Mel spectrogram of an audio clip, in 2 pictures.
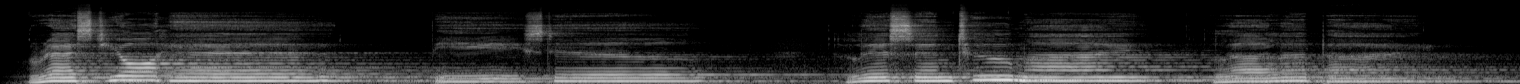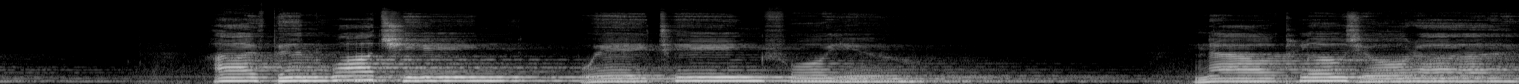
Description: Lullabye; Stork Lullabye

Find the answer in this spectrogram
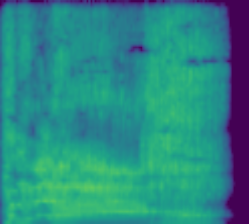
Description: Creatures Fight Death; Mighty Party; Android

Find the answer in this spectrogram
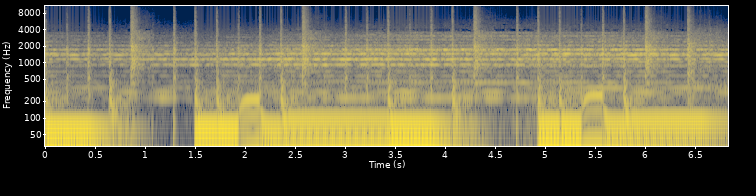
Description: Music Loop

